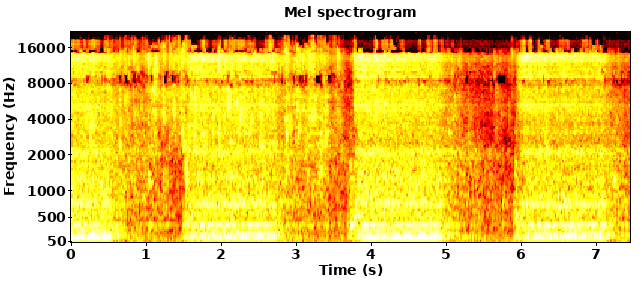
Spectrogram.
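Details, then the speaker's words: Samsung WA40J3000AW/A2 top-load washer set to medium: low pump-like hum switching on and off in roughly one-second bursts as it refills; it changes itself to extra large mid-cycle every time, cause unknown, water level sensor checked and appears to work. "Y'all see that? And now it starts filling up extra large again. Does this every single time."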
